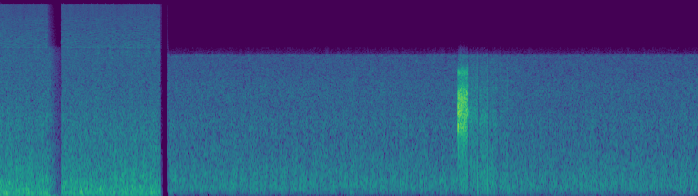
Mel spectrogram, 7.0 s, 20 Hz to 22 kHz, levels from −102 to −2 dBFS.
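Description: At 0.47 s the speech breaks into a call audio freeze: a 140 ms stretch of decaying buzz-like fill runs to 0.63 s, then the speech resumes where it stopped. Nothing is lost, but everything after arrives 140 ms late, likely because delayed packets emptied the jitter buffer.

At 1.6 s an 80 ms silence marks an input switched to a poorer device. That is the likely cause, since from there to the end the speech is band-limited, with nothing above 6.9 kHz. It is also about 5 dB quieter, over a new noise floor some 45 dB below.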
